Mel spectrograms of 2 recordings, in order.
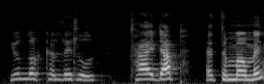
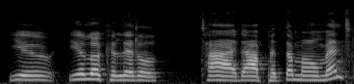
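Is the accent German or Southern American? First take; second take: German; Southern American. First: It is said in a German accent. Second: It is said in a Southern American accent.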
